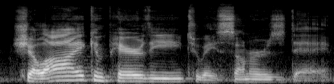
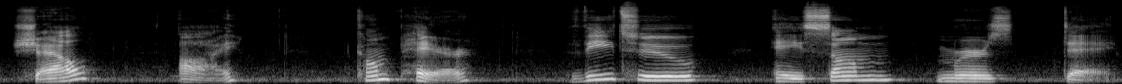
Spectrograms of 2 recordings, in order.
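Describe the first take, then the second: First: Said in the usual way. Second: "Shall I compare thee to a summer's day" very slow, broken into separate syllables with pauses; syllable-by-syllable scansion. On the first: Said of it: "one of the most famous lines". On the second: Shown as a demonstration. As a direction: count out shall, I, com-pare, thee to, a sum-mer's, day. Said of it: "each iamb has one, two syllables".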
